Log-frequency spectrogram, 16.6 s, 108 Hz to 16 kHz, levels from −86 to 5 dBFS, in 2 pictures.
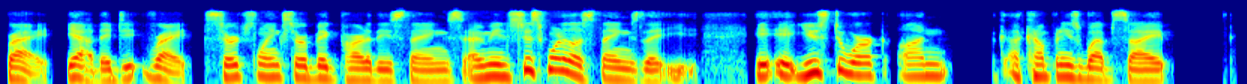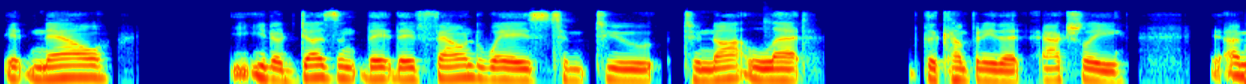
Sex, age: male, 40-59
